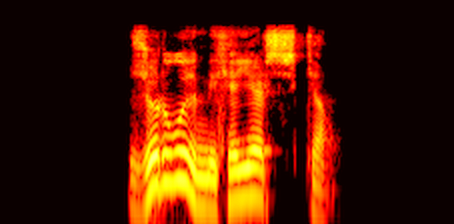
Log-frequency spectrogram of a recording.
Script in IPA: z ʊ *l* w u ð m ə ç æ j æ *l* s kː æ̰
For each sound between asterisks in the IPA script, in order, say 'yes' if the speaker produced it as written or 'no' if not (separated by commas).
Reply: no, no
